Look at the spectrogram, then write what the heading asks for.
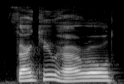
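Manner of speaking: high loud whistling call; whistled. A narrator's reading. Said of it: "he whistled".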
